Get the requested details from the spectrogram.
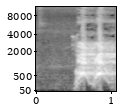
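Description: A Siberian Husky grumbles in a brief, wavering, whiny voice that rises and falls twice.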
